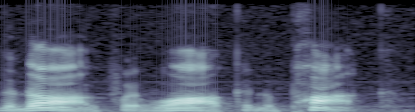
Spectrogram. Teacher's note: Only take, dog, walk, park. Only these words gain stress because they are the content words and others are form words.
